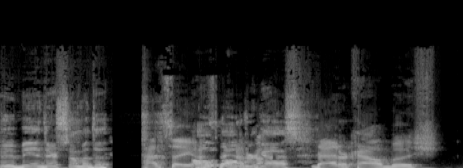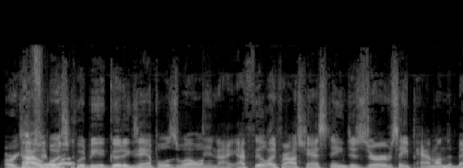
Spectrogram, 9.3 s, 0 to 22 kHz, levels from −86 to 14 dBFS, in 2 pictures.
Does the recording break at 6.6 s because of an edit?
yes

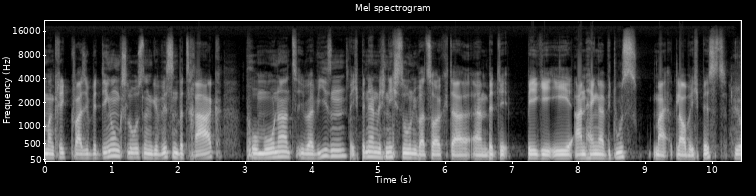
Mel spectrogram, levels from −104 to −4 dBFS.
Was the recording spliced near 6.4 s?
no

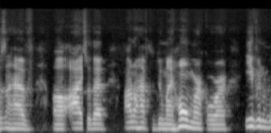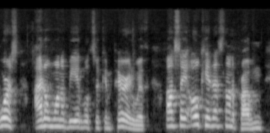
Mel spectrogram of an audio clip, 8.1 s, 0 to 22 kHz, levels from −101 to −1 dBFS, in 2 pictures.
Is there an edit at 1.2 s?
yes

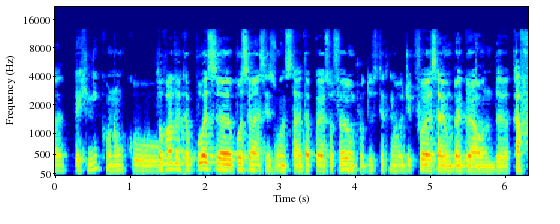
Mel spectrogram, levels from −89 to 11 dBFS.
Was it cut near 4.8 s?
no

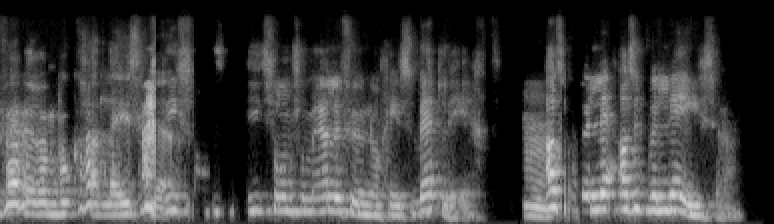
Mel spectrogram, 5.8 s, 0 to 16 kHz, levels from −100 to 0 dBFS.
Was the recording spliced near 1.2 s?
yes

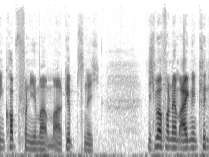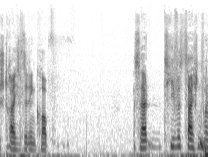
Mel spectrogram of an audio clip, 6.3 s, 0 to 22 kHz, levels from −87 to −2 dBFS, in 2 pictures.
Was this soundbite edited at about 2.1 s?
no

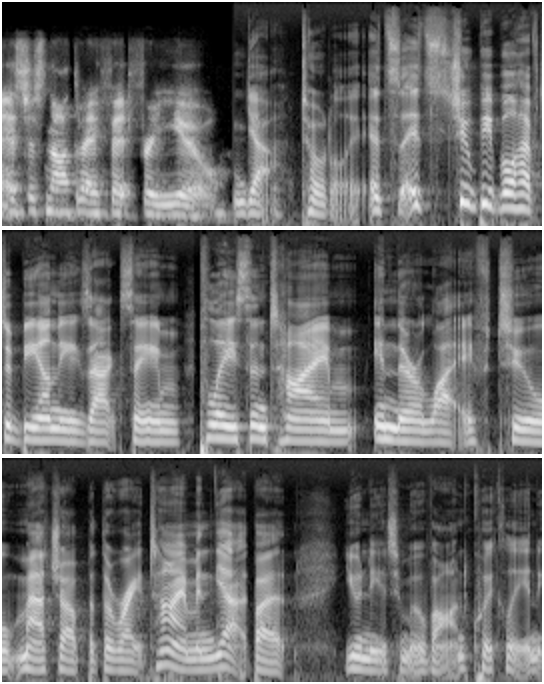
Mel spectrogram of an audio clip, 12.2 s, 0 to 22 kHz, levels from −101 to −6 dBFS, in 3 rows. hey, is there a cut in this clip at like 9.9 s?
yes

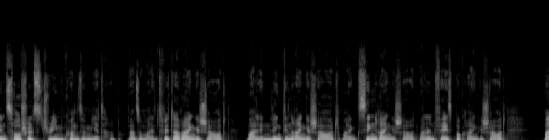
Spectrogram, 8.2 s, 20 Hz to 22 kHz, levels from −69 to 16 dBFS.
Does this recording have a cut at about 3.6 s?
no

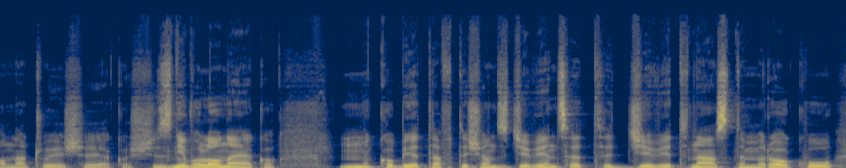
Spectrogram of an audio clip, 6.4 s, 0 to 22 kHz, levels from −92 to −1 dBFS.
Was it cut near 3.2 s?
no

